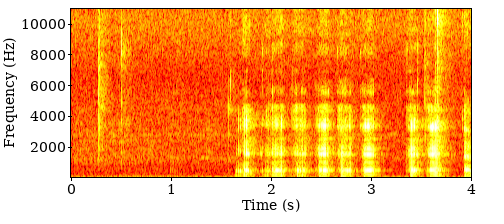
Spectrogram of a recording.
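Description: Quiet room tone with two faint clicks, then from about a second and a half in a quick run of clicks and taps on a computer keyboard, about four a second.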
